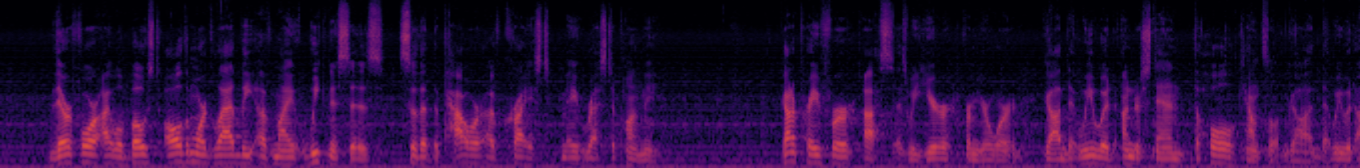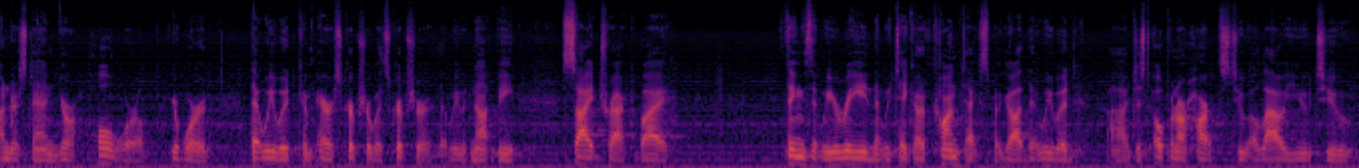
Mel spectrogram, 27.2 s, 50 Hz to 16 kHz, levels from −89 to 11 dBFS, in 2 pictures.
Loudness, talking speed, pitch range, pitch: -39 LUFS, 200 wpm, 80-115 Hz, 100 Hz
